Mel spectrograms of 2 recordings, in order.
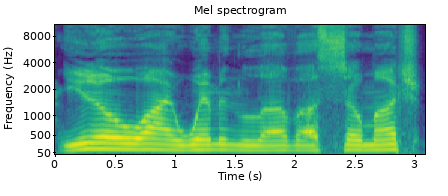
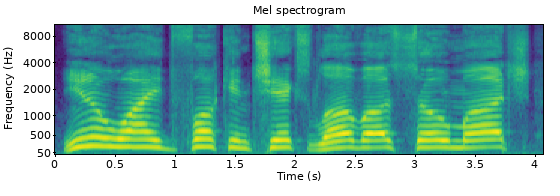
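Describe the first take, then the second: First: Put-on slow drunken musing; drunk brother. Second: Put-on loud, high, slow drunken demand; drunk brother. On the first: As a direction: imitate a drunk drawing out a question. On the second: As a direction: insist on it like a drunk, every word stretched. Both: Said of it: "he was drunk and fall".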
